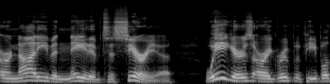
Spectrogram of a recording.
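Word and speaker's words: Uyghurs: may know is that the Wagers which is how this is pronounced I know a lot of people are like what that's actually how they're pronounced uh but the Wagers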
